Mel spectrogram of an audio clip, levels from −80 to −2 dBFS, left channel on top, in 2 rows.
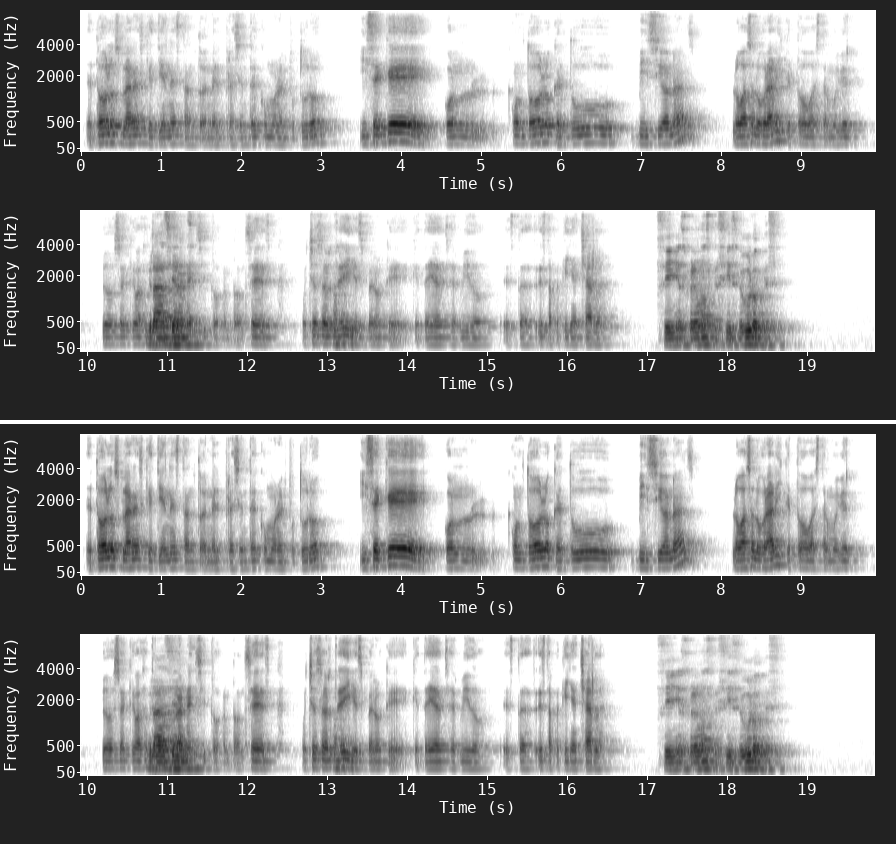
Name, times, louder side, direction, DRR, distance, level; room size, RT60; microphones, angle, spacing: voice 1, 0.1-3.0 3.5-5.0 5.4-6.6 6.9-7.6 8.1-9.6 10.2-11.3 11.7-12.3 12.8-14.9 15.2-16.5, right 2 dB, 65° right, 9 dB, 0.6 m, -25 dB
voice 2, 10.7-11.2 17.1-18.6, left 1 dB, 40° left, -4 dB, 0.9 m, -21 dB
7.1 x 5.2 x 3.2 m, 0.64 s
head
